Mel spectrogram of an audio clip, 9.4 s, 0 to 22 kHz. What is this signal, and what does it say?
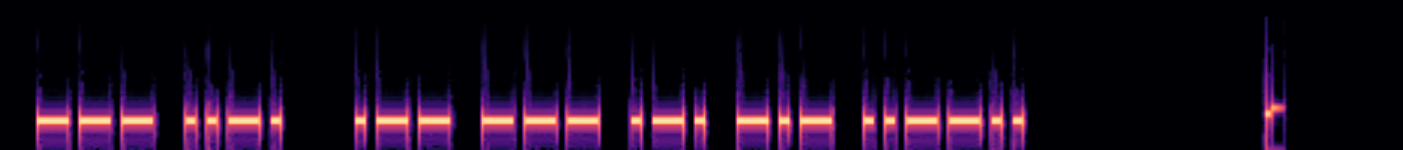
Morse code, heard as a keyed tone, about 17 wpm, 700 Hz. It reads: OF WORK?
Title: Sentences from Top 1000 Words - Review Part 2 - 17wpm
